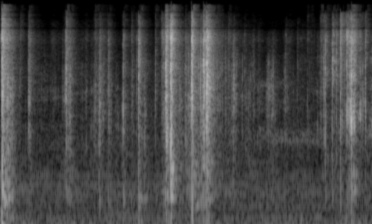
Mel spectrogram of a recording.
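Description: Plastic wrapping being torn and crinkled off a package holding a music EP, close and fairly quiet, in several sharp bursts of rustling and crackling with short pauses between.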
